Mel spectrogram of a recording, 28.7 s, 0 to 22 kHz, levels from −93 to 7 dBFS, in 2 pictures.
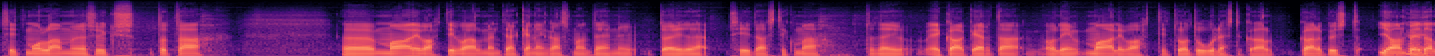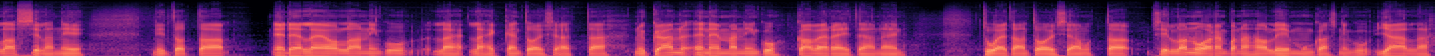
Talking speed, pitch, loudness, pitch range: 115 wpm, 105 Hz, -20 LUFS, 100-110 Hz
